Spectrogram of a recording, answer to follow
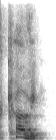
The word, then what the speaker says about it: Covey: when you were 10 is when you decided, and it's Covey, Yes, you're one of the very not few that Covey. actually pronounced it correctly.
